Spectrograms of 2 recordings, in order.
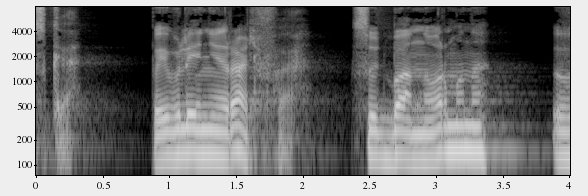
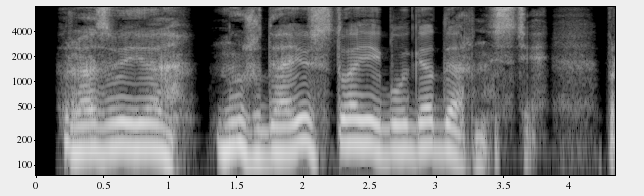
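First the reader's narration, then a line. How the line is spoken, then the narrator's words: Wheezy, utterly exhausted voice. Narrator (Russian): просипел Роланд голосом безмерно уставшего человека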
